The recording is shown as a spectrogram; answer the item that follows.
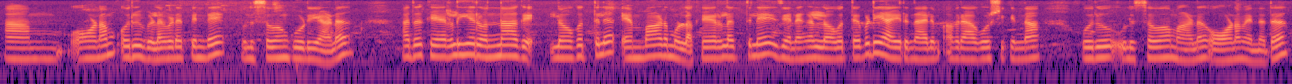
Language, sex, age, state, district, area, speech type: Malayalam, female, 30-45, Kerala, Thiruvananthapuram, urban, spontaneous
